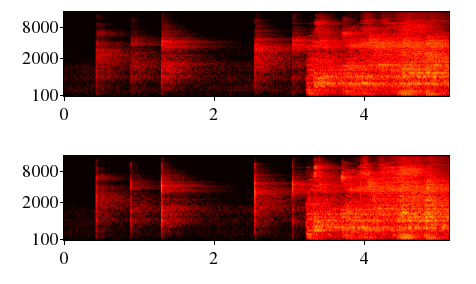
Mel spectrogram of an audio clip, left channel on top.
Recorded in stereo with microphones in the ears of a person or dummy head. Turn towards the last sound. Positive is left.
turn(degrees=-60)  # may be behind; listen again after turning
